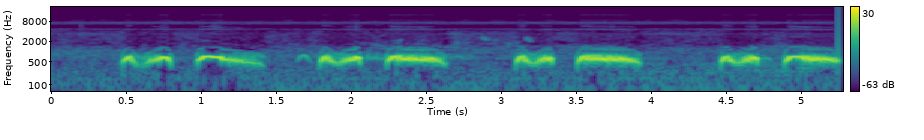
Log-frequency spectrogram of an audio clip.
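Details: Spotted dove calling, used to lure wild doves for trapping: loud, mellow cooing in repeated groups, each a short note followed by a longer, drawn-out coo, about every second, with a faint background hum.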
